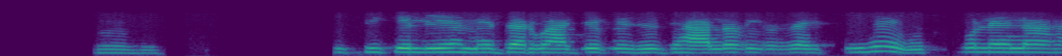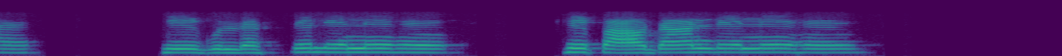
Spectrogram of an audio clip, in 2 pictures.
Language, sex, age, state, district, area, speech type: Hindi, female, 45-60, Uttar Pradesh, Lucknow, rural, conversation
